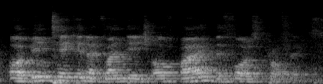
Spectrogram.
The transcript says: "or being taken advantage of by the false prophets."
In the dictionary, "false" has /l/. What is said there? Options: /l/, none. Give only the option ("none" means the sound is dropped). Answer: /l/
